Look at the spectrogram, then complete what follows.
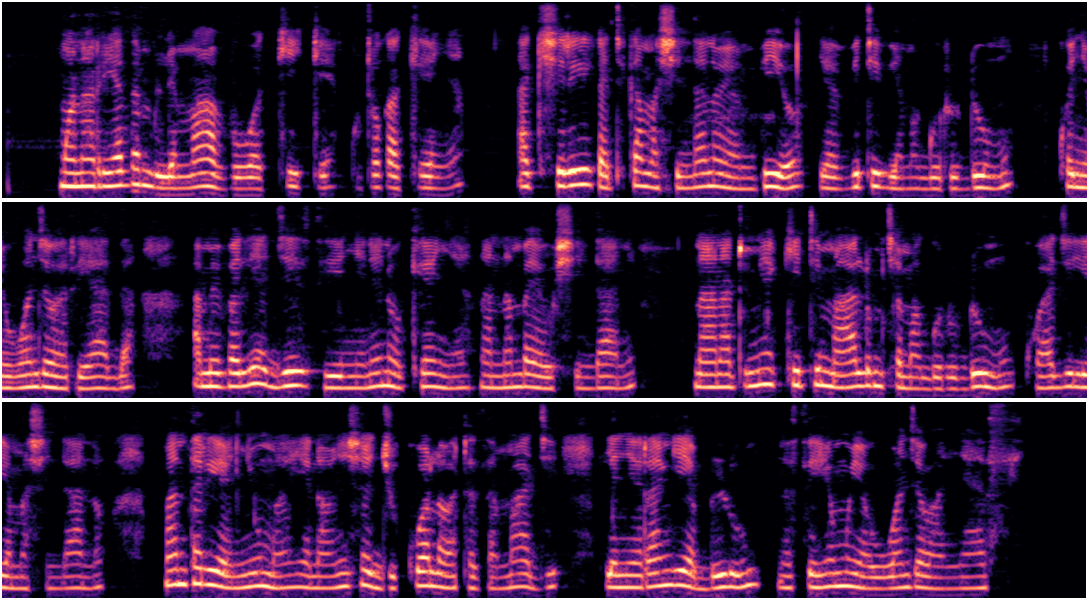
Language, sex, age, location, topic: Swahili, female, 18-24, Kisumu, education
